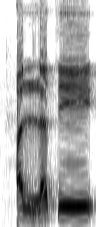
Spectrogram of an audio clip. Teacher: التي یا مدہ یا مدہ وہ یا جو ساکن اس سے پہلے زیر ہو, یا مدہ کو ایک الف کے برابر کھینچ کر پڑھیں گے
